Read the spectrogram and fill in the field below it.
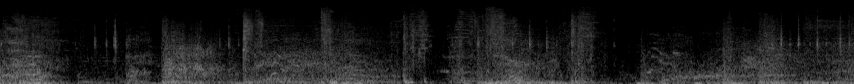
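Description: Game battle effects clash and burst with magic blasts.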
